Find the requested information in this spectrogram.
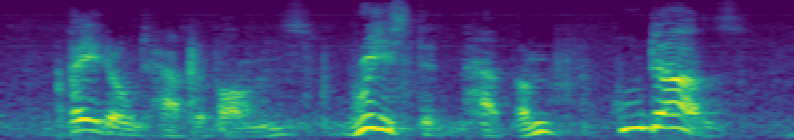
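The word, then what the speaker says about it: Reis: what does it matter re e i s Reese in German that is pronounced right what the devil do you think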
